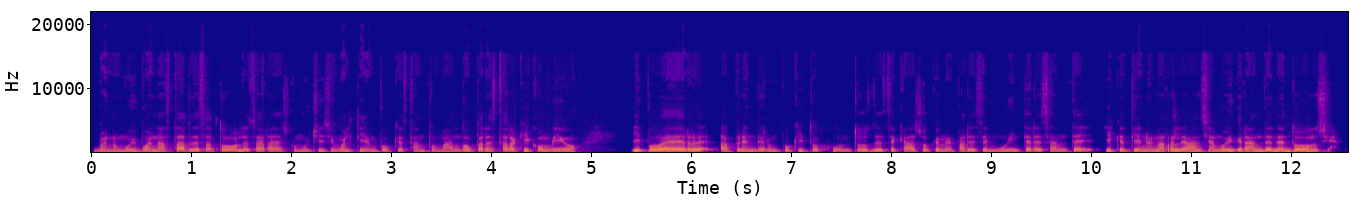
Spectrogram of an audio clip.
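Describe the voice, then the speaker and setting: A young man gives a formal academic presentation in a measured, didactic manner as a postgraduate student. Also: a little high, steady tone, a little mellow. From Guatemala. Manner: measured, didactic, clearly enumerating.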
